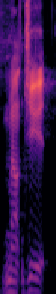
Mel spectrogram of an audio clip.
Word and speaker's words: Mount Juliet: Mount Juliet if you're from Mount Juliet it's Mount jet yeah it's jet J Mount J um and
